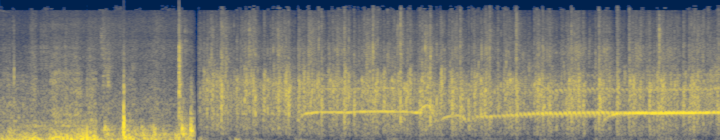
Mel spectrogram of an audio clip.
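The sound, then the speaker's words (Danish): Audience noise at the Bådteateret theatre fills the background as a dense, steady patter of clapping and crowd murmur, fairly loud and continuous throughout. “Det var svært at finde en lille krog til dette interview, så derfor kan man godt høre lidt publikumsryster i baggrunden.”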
